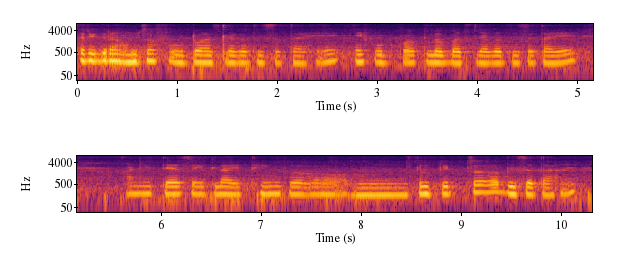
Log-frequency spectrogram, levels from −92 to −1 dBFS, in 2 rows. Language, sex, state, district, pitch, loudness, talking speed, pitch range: Marathi, female, Maharashtra, Solapur, 190 Hz, -19 LUFS, 140 wpm, 180-195 Hz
